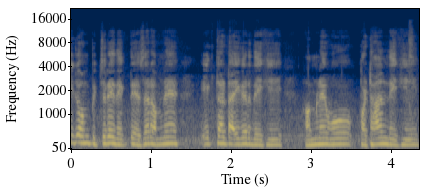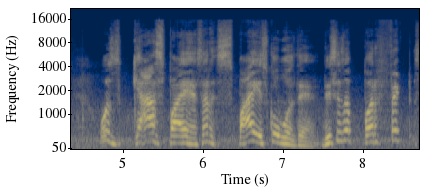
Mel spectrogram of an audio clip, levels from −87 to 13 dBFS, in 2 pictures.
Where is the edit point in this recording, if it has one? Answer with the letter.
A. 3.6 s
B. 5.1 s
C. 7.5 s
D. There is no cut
D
